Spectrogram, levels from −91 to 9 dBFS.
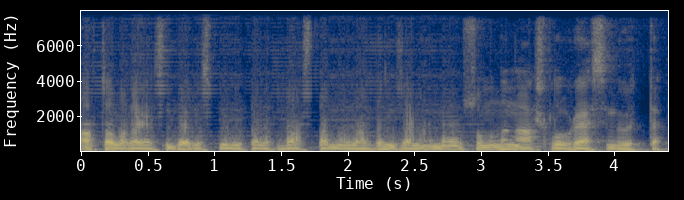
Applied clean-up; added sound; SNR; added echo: neural separator model SepFormer DNS4.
